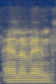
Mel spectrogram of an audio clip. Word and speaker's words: adamantium: Adamantium.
